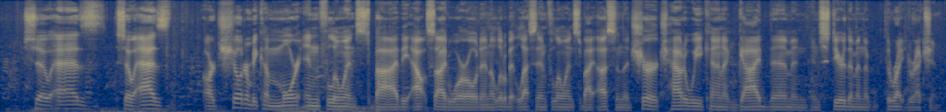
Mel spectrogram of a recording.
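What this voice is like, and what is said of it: Smooth velvety radio voice. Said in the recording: “what a radio voice ... Dude, you should be doing radio ... the velvety voice”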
